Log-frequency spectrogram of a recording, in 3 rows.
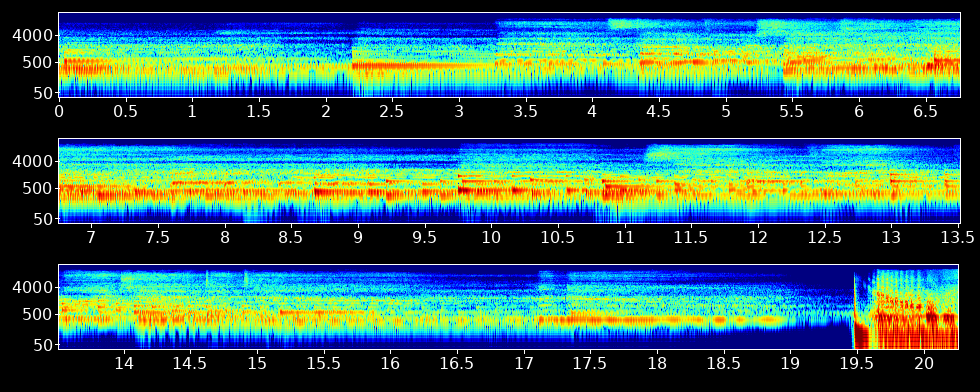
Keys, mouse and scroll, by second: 2.0 s, 3.2 click, 5.6 s, 6.9 z, 9.3 click, 10.6 middle click, 12.9 KP_3, 14.0 click, 15.6-16.9 drag, 17.3 click, 18.3 Delete, 19.4 KP_1.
